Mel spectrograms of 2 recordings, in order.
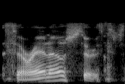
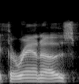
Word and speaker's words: Theranos: you say her company's theranos thoroughness well I say theranos but I say hurricane and I say insurance that's just the way others talk so theranos is theranos and first i'd like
